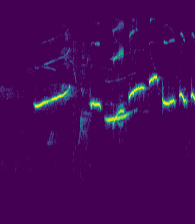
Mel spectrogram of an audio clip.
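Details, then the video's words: Male and female Oriental magpie-robin lure song, a quiet start, then a long level whistle, a harsh buzzy note, and varied whistled phrases stepping up and down, closing with four quick clipped whistles. "SUARA BURUNG KACER PIKAT PALING JOS SUARA JANTAN DAN BETINA"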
